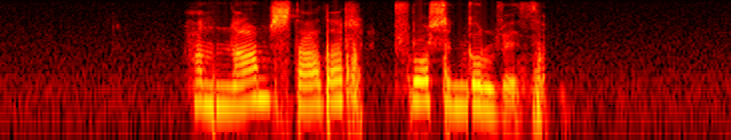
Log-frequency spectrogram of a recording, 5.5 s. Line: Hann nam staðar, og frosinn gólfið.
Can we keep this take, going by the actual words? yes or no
yes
